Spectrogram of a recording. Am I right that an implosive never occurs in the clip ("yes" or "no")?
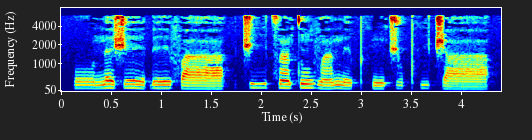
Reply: no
